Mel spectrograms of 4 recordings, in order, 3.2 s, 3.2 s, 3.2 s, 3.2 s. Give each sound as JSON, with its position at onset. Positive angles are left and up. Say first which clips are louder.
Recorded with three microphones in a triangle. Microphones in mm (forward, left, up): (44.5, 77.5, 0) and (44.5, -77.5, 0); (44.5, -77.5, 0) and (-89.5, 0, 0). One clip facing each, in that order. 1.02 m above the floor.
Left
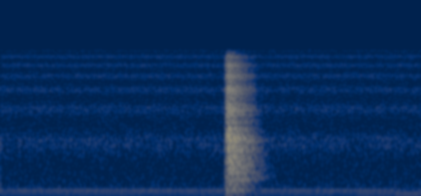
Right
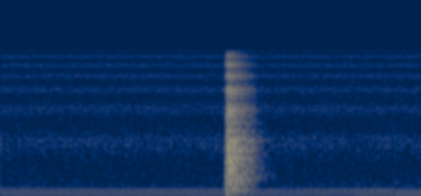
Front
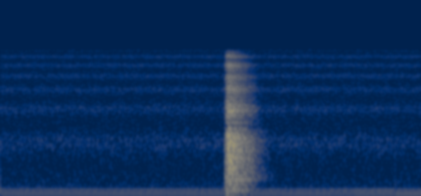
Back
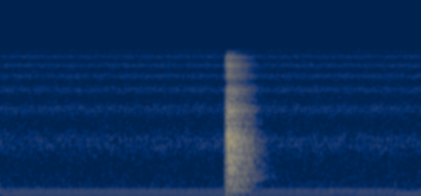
{"t": 1.7, "sound": "a whoosh", "louder": "right 5 dB, front 2 dB", "azimuth_deg": -85, "distance_m": 0.9}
